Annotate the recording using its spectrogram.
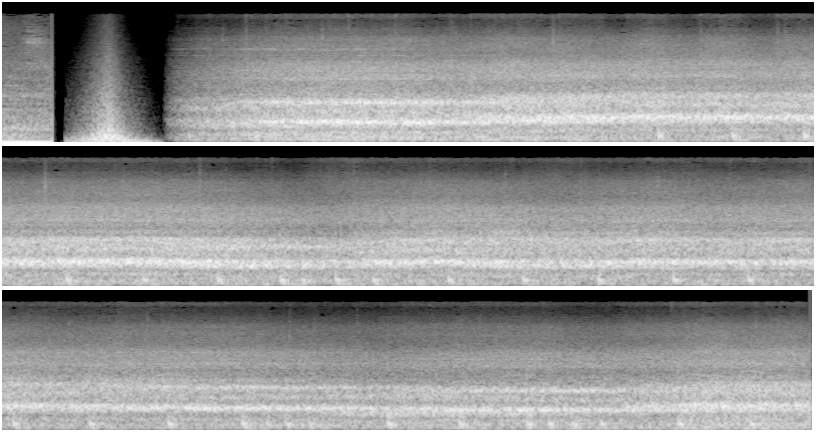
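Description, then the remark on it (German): A huge stadium crowd, with the stands a sea of yellow-red flags, roars loudly and continuously about half an hour before kickoff as a player comes out of the dressing room to warm up, a dense wall of cheering that holds steady for over ten seconds after a brief low thump at the very start. “Lance kam gerade aus der Kabine zum Warmmachen und es war das erste Mal so richtig, richtig laut”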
